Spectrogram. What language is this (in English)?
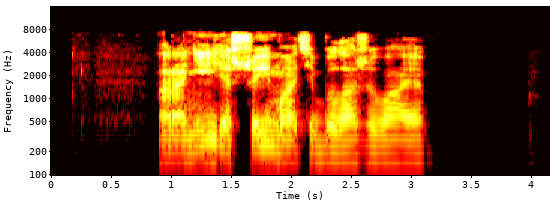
Belarusian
